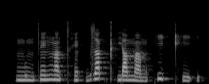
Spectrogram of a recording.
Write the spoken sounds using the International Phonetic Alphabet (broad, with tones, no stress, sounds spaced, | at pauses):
m u˨˩ m t̪ ẽ˧ ŋ ã˧ t̪ʰ ẽ˨ k̚ d͡z a˦ k̚ t̪ʰ j a˧ m ã˨˩ m k i˦ ʔ kʰ i˨ ʔ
